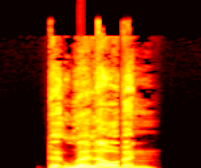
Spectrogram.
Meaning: to give (someone) leave
- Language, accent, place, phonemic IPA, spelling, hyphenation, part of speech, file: German, Germany, Berlin, /bəˈʔuːɐ̯ˌlaʊ̯bn̩/, beurlauben, be‧ur‧lau‧ben, verb, De-beurlauben.ogg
